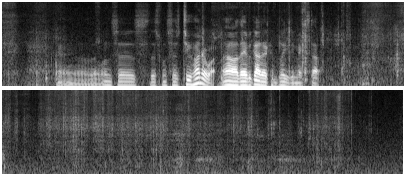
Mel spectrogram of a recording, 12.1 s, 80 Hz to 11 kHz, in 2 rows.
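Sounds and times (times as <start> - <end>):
bubble wrap crinkling: 3.0 - 12.0.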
